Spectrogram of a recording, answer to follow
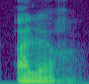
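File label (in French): "à l'heure" French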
